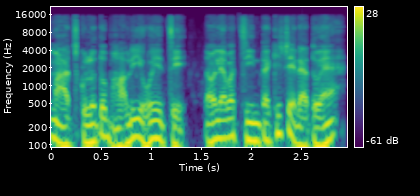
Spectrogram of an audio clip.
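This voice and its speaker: A man's voice: fairly low pitch, fast talker, natural voice. A man voicing a scheming villager who poses as a helpful friend in a cartoon folk tale, with a sly, overfamiliar, wheedling manner. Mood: overfamiliar, prying. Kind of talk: cartoon fairy-tale dialogue.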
